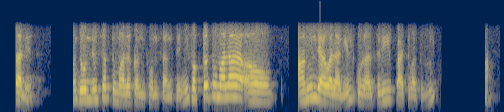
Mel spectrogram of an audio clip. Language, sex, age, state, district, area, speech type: Marathi, female, 60+, Maharashtra, Nashik, urban, conversation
